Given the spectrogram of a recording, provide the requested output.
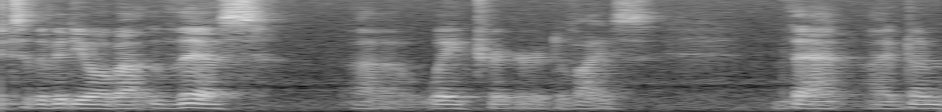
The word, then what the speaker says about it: WAV: Robert Sonic's wave trigger a wave is just the WAV extension of a sound file I pronounce it wave so this was a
